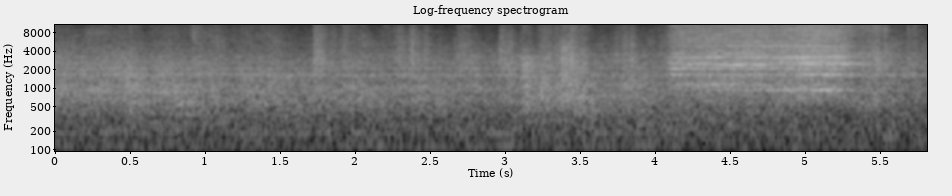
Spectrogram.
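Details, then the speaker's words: Electric locomotive-hauled freight train passing: wagons rumble and clatter, then a thin high screech rises for a second or two from one wheelset; wheel squealing and knocking. "Сейчас скрипит и долбит."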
